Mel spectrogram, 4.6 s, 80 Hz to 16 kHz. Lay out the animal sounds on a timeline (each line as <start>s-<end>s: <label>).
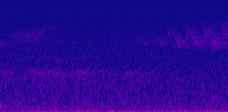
0.0s-1.2s: Black-throated Blue Warbler (Setophaga caerulescens)
0.0s-3.5s: American Crow (Corvus brachyrhynchos)
2.5s-4.6s: Ovenbird (Seiurus aurocapilla)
